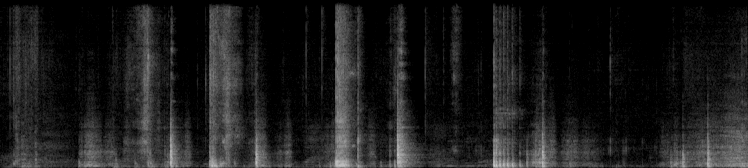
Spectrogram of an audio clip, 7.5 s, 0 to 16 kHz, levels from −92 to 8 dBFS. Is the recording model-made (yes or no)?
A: yes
